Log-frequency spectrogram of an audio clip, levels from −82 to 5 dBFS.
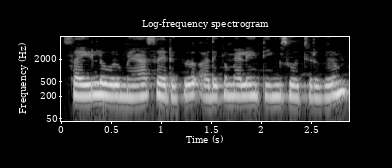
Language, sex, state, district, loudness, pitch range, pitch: Tamil, female, Tamil Nadu, Kanyakumari, -15 LUFS, 200-210 Hz, 205 Hz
